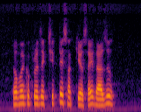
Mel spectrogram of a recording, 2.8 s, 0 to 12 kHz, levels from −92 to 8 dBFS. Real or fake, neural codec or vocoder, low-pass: real; none; 10.8 kHz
